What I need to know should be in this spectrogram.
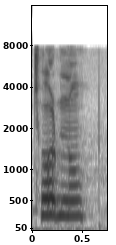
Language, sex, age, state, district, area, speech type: Nepali, female, 30-45, West Bengal, Jalpaiguri, rural, read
